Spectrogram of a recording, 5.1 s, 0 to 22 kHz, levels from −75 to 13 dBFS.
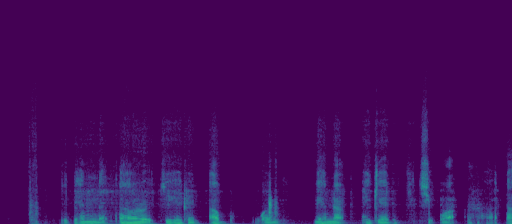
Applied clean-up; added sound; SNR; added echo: neural mask model RNNoise.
